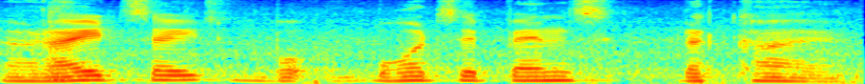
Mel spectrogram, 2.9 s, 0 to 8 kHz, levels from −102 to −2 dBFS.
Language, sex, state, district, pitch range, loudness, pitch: Hindi, male, Arunachal Pradesh, Lower Dibang Valley, 130-150 Hz, -20 LUFS, 140 Hz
